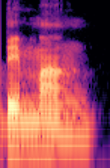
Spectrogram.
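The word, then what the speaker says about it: demain: la siguiente palabra a demand a i n como les dije que se pronunciaba a i n Oh an nasal una a y una n pero nasal an No necesariamente me tengo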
